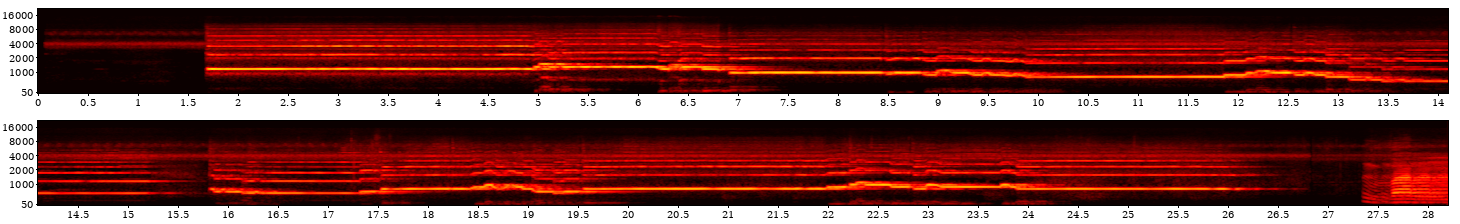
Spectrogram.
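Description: Slow solo flute melody of long held notes with slides between pitches. It comes in about two seconds in and breaks off briefly about halfway through.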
